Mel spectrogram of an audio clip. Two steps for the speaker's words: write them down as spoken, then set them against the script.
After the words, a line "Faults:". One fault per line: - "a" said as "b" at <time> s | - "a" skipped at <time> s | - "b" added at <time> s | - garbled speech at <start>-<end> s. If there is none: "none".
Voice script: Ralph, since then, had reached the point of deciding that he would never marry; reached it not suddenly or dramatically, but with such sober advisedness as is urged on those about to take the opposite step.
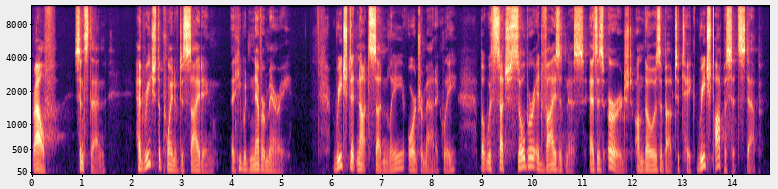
Ralph, since then, had reached the point of deciding that he would never marry; reached it not suddenly or dramatically, but with such sober advisedness as is urged on those about to take reached opposite step.
Faults:
- "the" said as "reached" at 13.3 s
